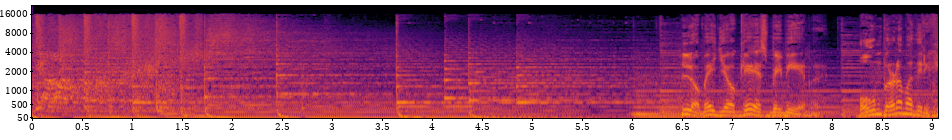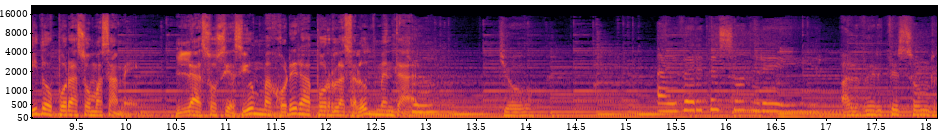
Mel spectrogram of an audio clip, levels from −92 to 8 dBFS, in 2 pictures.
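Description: No dropouts, distortion, timing errors or other technical faults are audible anywhere in the recording.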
